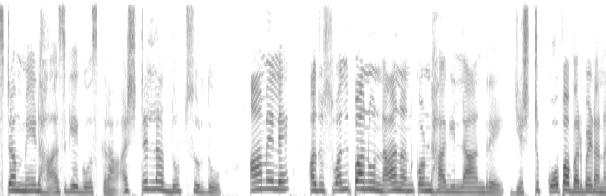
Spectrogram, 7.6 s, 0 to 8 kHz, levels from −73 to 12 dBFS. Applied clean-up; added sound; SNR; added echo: none; none; none; none.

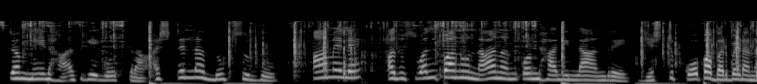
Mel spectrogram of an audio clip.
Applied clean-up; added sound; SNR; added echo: classical method Wiener filter.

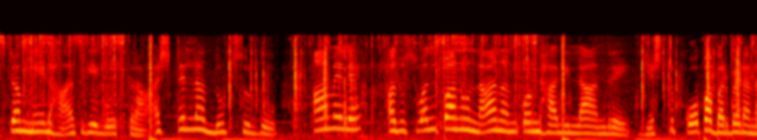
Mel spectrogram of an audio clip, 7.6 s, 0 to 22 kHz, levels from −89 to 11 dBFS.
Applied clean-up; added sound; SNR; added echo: none; Keys jangling; 7 dB; none.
